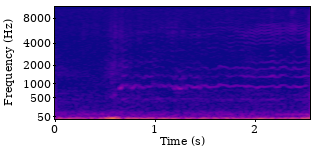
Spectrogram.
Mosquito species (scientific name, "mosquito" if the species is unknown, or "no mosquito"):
mosquito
